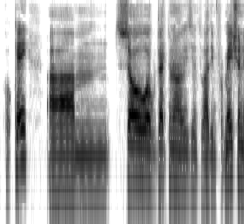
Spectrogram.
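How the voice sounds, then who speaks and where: A man with a Spanish accent talks at a moderate pace and medium pitch, his tone bright and sharp. His intonation stays fairly even, and the sound is dry and close with no echo. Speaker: genealogist. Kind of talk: webinar lecture with Q&A. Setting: online webinar. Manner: halting, many fillers.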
